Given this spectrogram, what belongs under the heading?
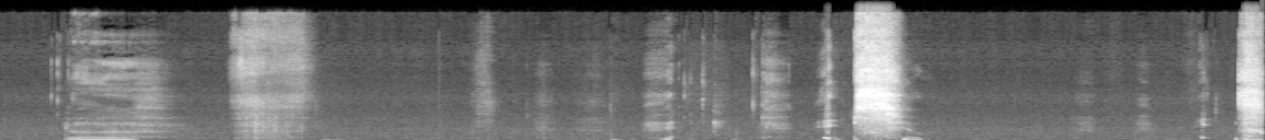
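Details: Several sharp, explosive, deliberately induced sneezes with breathy intakes between them, in a person sick for about five days and worsening, with nasal congestion starting today; unsure whether it is flu or a cold.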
